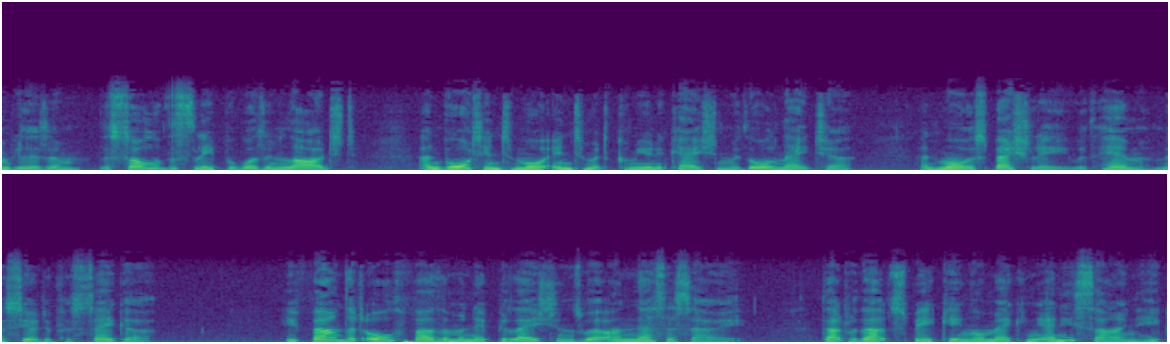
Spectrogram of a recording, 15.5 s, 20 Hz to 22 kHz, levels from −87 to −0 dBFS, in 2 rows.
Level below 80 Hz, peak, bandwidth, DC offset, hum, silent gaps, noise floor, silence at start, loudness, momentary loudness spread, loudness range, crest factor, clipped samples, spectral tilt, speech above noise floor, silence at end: -46 dBFS; -12 dBFS; 12 kHz; under 0.1%; none; none; -56 dBFS; 0 s; -29 LUFS; 11 LU; 3 LU; 18 dB; under 0.1%; -4.5 dB/octave; 27 dB; 0.05 s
